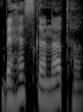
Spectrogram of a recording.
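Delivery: plain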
